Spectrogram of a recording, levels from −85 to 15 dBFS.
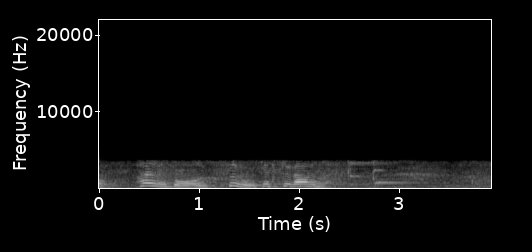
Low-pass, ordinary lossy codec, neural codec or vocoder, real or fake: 3.6 kHz; none; codec, 16 kHz, 16 kbps, FunCodec, trained on LibriTTS, 50 frames a second; fake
